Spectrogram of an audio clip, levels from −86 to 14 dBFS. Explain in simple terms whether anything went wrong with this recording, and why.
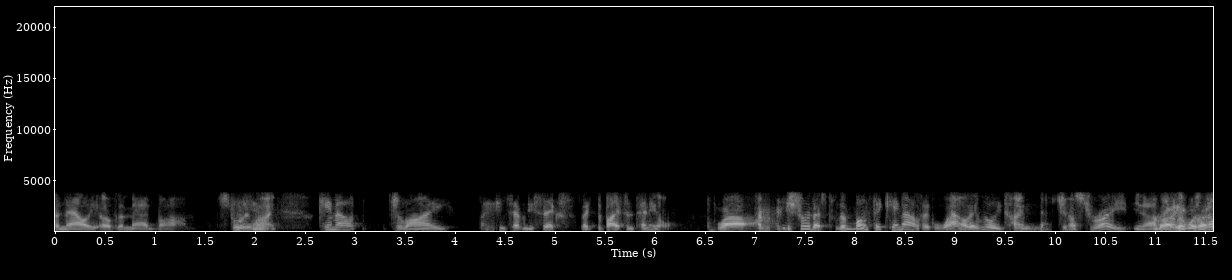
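The call passed through the G.729 codec, a low-rate phone codec that rebuilds speech from a rough model of the voice. The whole clip has a narrow phone-line tone, with nothing above about 3.7 kHz, and a slightly rough, synthetic edge.

VoIP packet loss, concealed by the speech codec, hits four times. Chunks of audio never arrived, so the decoder guessed from the last sound it had, fading it out. At 1.18–1.33 s (120 ms missing) and 4.32–4.42 s (80 ms), the sound stretches out and fades. At 6.87–7.35 s, just before "sure that's the month", and at 9.73–10.18 s, just after "like wow they really", scattered gaps break the sound up into weak, garbled stretches.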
